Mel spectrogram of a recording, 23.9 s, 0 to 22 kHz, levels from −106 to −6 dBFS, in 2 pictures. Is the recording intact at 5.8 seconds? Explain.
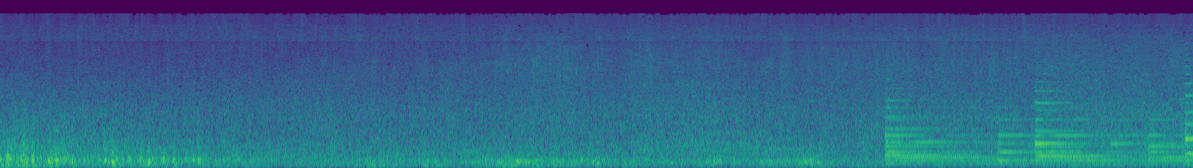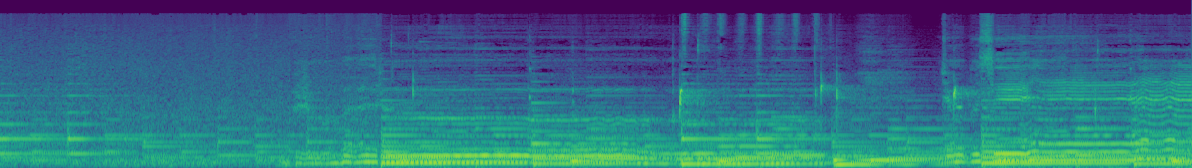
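Yes, the audio is intact at 5.8 seconds, with no dropout, click, distortion or other fault at that moment.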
